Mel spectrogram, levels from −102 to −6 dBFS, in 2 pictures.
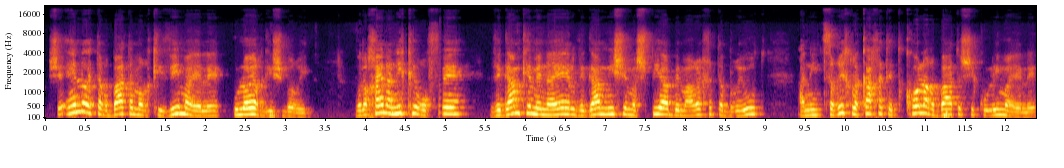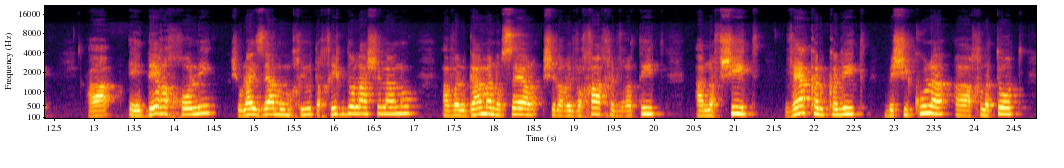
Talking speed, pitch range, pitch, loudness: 110 wpm, 180-220 Hz, 205 Hz, -14 LUFS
